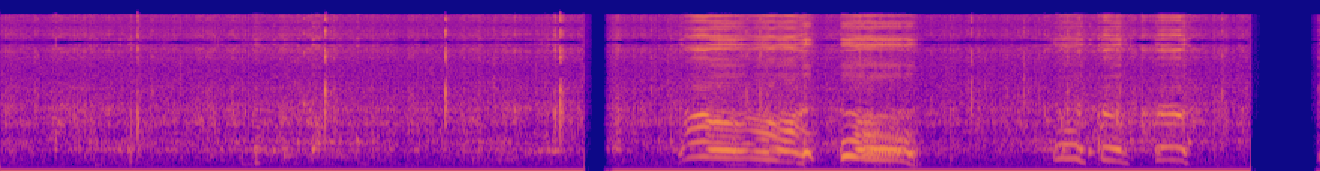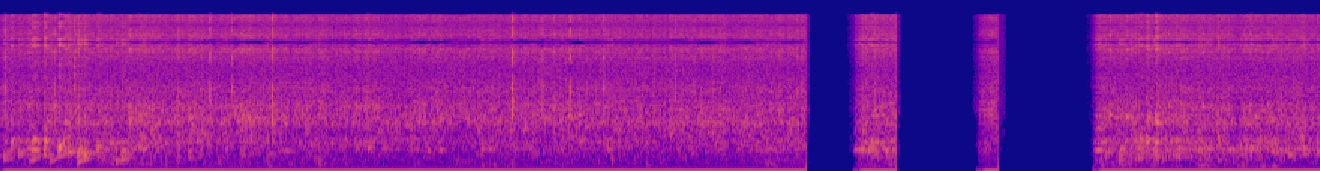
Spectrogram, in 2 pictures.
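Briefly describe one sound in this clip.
A steady muffled underwater hiss with faint crackling surrounds the listener.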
